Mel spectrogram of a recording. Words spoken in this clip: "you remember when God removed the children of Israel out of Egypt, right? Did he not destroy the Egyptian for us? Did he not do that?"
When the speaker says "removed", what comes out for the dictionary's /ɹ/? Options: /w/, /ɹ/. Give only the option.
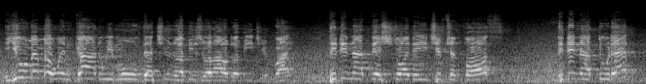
/w/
